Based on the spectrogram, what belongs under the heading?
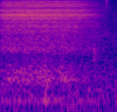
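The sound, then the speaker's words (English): A steady, airy inhale drawn in through the nose during a seated centering breathing exercise, soft, lasting over a second with a faint hissing quality and no talking. “Breathing in through your nose.”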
